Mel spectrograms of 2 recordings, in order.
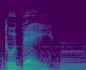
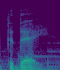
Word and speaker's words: today: Jako Polak czy Polka zapewne powiedziałeś today. Zgadza się? Jeśli tak, daj lajka koniecznie pod tym wideo. Natomiast jeśli posłuchasz, jak wymawiają to słowo Brytyjczycy czy Amerykanie, to nie ma tam w ogóle u.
